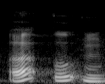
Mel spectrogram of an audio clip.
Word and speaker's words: Om: And now I will tell you that ‘OM’ is made of three things together. A-U-and Mmm. Not M. Mmm. A U Mmm.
